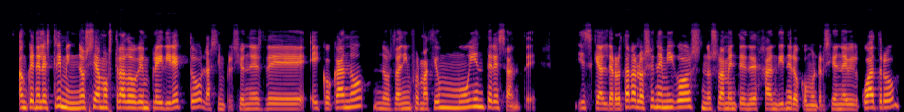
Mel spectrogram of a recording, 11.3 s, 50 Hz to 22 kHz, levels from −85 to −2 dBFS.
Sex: female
